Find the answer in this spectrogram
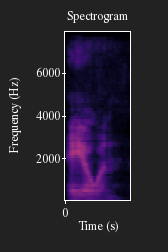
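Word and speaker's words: Éowyn: Also, apparently it's pronounced Eowyn. Eowyn instead of Eowyn.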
